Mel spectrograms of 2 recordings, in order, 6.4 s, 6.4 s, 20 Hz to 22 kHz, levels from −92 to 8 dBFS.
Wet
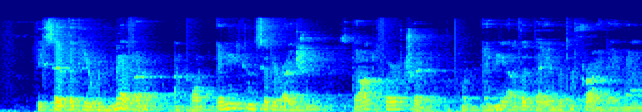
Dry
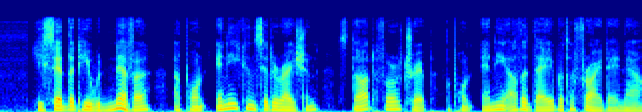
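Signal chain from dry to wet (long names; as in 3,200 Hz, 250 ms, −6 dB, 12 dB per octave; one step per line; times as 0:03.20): spectral magnitudes quantised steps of 30 dB
coupled-rooms reverb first 0.76 s, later 2.7 s, from −18 dB, DRR 1.5 dB
level −5 dB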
